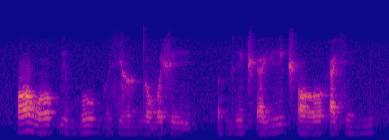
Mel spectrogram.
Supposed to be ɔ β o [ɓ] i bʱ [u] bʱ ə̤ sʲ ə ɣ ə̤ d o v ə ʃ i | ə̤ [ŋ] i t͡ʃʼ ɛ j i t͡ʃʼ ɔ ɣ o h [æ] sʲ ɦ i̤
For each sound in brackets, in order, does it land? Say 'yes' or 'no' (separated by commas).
yes, yes, no, yes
